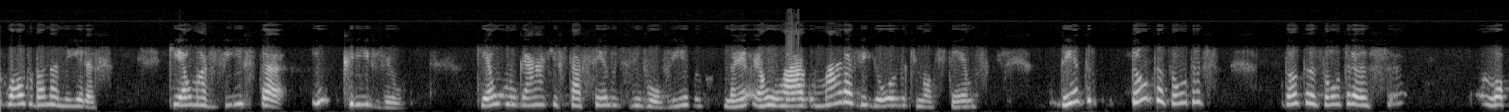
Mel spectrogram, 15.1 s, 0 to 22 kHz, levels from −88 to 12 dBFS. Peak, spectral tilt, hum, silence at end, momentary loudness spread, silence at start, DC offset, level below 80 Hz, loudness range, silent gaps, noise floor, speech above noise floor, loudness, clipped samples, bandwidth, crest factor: 0 dBFS; -4.5 dB/octave; none; 0.05 s; 16 LU; 0 s; under 0.1%; -78 dBFS; 4 LU; none; -60 dBFS; 42 dB; -19 LUFS; under 0.1%; 15 kHz; 20 dB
